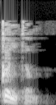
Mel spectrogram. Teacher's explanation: الميم الساكنة وبعدها الباء هنا في إخفاء وتغن مقدار حركتين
